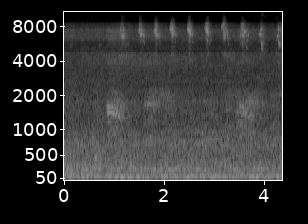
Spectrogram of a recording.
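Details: Three-day-old sparrow chicks in a bird house, their parents' fourth brood there, being fed insects by the adults: a faint, even series of thin, very high peeps about three per second, with a soft lower call twice and steady background hiss.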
